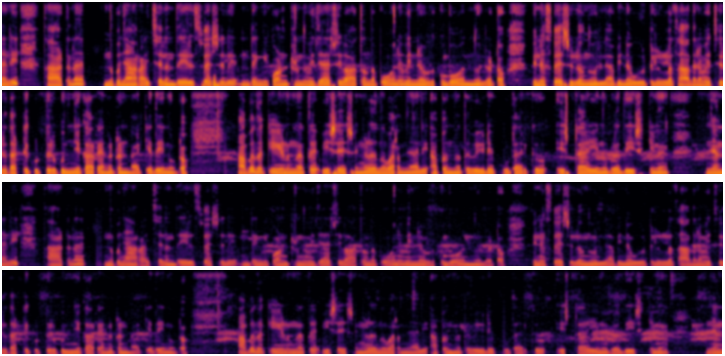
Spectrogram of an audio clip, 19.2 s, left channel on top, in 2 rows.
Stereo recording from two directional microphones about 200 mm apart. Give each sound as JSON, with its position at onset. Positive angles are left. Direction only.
{"t": 0.0, "sound": "speech", "side_deg": 40}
